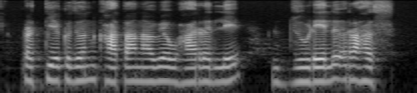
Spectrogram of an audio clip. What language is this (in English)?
Marathi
